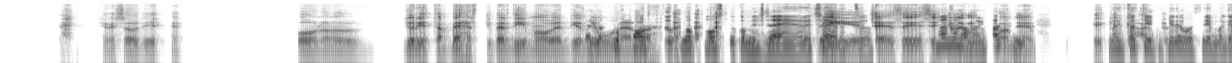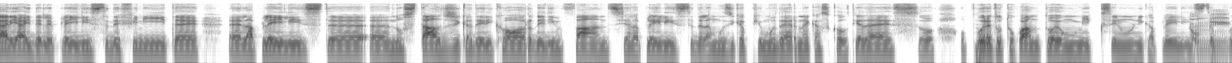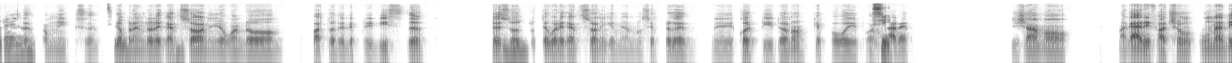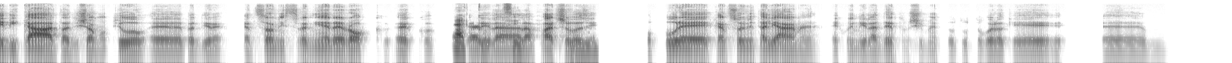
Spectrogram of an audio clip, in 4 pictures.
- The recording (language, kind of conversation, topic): Italian, podcast, Quale canzone ti riporta subito indietro nel tempo, e perché?
- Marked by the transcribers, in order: chuckle; laughing while speaking: "Berti"; chuckle; "cioè" said as "ceh"; other background noise; "cioè" said as "ceh"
